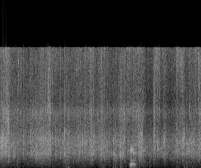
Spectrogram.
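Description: Maize leaves and stalks rustling and crackling as they brush past while someone walks through a dense cornfield, with a brief vocal sound about two and a half seconds in.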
